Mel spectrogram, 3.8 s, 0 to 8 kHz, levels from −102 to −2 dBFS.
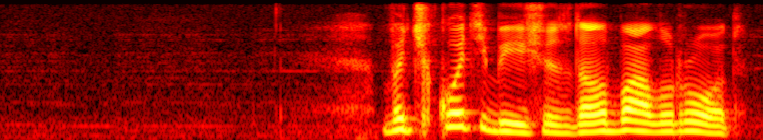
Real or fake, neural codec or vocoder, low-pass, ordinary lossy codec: real; none; 7.2 kHz; none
